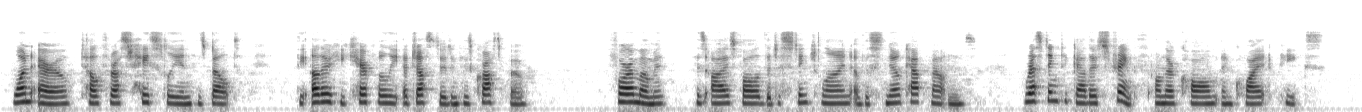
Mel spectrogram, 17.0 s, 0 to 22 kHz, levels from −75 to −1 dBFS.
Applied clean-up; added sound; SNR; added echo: none; none; none; none.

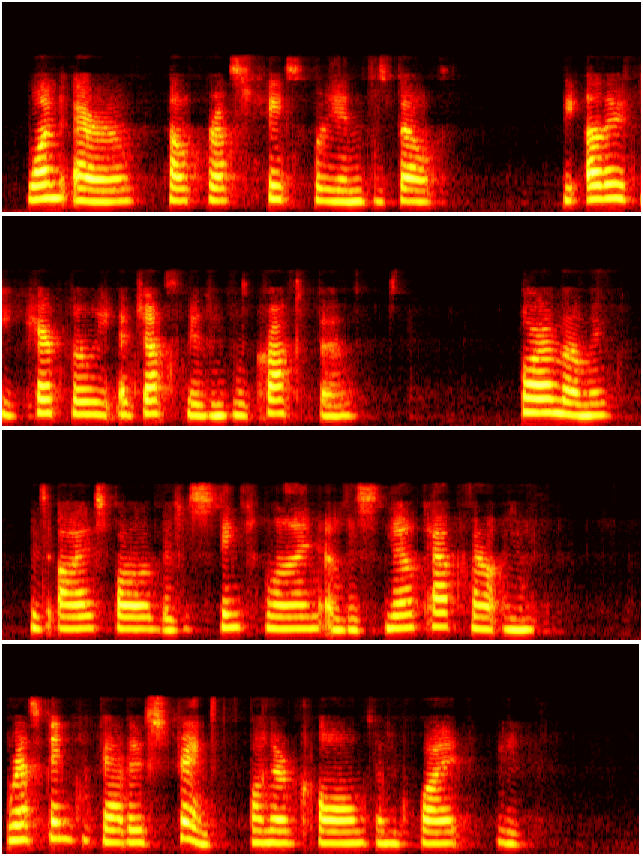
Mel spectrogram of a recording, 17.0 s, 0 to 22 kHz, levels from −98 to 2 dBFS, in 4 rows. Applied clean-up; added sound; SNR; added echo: neural mask model DeepFilterNet 3.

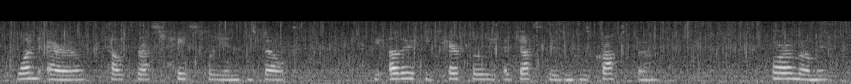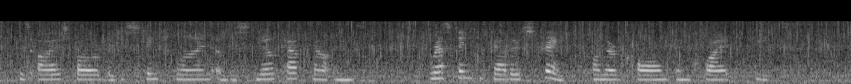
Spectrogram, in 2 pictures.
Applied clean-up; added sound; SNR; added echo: none; Boiling; 9 dB; reverberation time 0.4 s.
